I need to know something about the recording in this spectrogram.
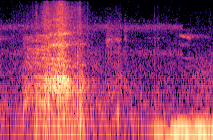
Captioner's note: Scott sighs; ominous music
